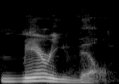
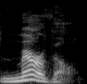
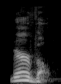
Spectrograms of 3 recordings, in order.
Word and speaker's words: Maryville: at now it's not Maryville okay that's not how the locals pronounce it it's maraville marille if you pronounce it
